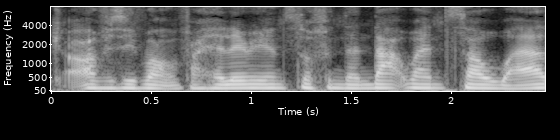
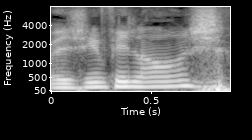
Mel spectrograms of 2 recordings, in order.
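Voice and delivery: put-on French accent; 5 semitones higher, 8 dB louder than usual. Recalling a TV episode's made-up caller name, Regina Falange French accent. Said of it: "she did it in the French accent".

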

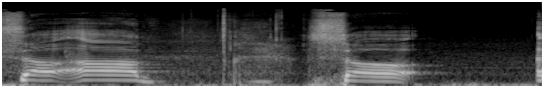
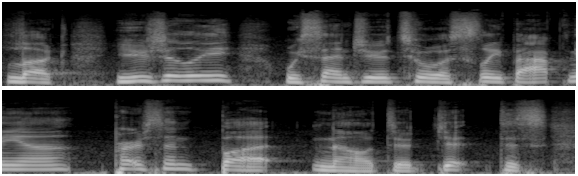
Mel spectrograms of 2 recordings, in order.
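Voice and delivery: usual speaking voice

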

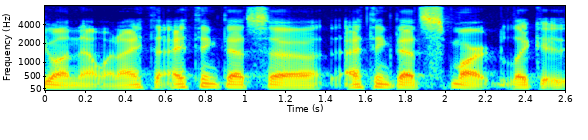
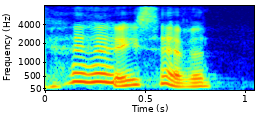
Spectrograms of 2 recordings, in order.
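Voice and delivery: put-on nervous voice with cracking pitch; 11 semitones higher, 4 dB louder than usual. Acting out a nervous Wesley stumbling around her: imitating Wesley's cracking nervous voice. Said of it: "Just like that in that voice, he cracks".

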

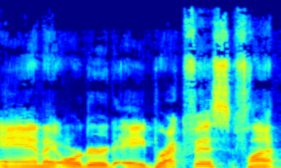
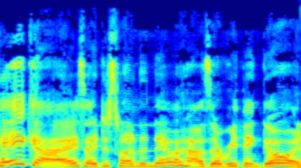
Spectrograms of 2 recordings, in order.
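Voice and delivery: mock over-bright, super bubbly, pitched-up voice; 7 semitones higher than usual. Retelling a restaurant manager checking on the table: imitating a bubbly manager. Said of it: "super bubbly".

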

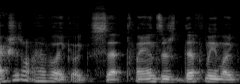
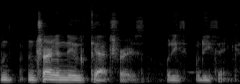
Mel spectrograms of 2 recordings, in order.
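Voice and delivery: usual speaking voice

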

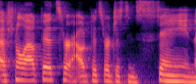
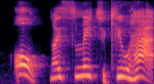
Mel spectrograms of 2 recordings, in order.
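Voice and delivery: put-on New York accent, pitched higher; 6 semitones higher than usual. Imitating how an actor met in New York talks: imitating Matthew Modine's New York voice. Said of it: "Matthew Modine was like".

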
